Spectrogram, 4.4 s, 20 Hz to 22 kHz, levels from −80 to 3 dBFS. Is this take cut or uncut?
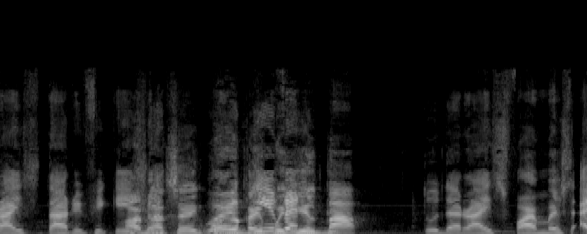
uncut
